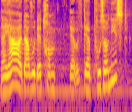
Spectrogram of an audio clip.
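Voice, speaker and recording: A woman's voice: medium pitch, normal speed, natural voice. Actress as blunt, frayed woman in her forties. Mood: restless, musing. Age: 40s. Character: Martha, overwrought, blunt, sardonic woman around forty. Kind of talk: naturalistic radio drama dialogue. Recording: loud music behind. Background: music.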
